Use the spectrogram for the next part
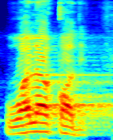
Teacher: قاف یہ حروف مستعلیہ میں سے ہے تو اسے پر پڑھیں گے۔ دال حروف قلقلہ میں سے ہے اور دال کے اوپر جزم ہے تو دال میں قلقلہ ہوگا، یعنی دال کو ادا کرتے وقت اس کی آواز اپنے مخرج سے ٹکر کھا کر الگ ہو جائے گی۔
